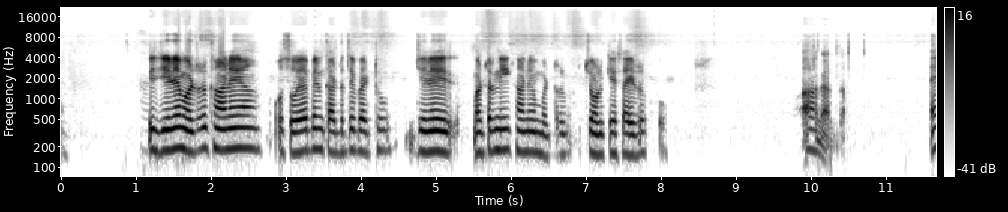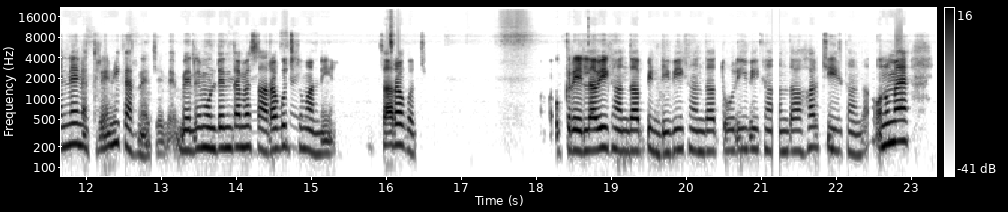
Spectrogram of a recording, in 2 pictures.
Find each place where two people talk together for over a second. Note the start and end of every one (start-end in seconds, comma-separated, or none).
13.8-15.3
